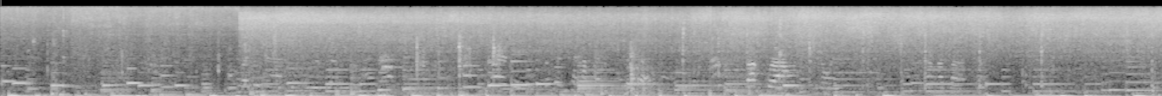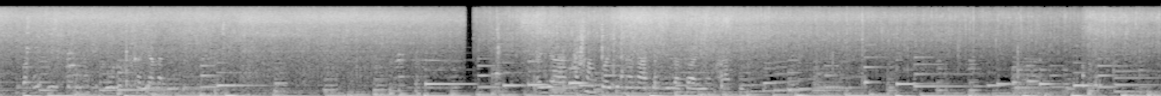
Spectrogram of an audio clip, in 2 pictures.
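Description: Sliced onions sizzling in hot oil in a wok while being stirred and scraped with a wooden spatula. Background music with a steady bass beat plays alongside.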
